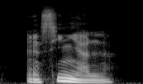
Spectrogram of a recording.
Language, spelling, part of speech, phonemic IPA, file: French, signal, noun, /si.ɲal/, Fr-signal.ogg
- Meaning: signal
